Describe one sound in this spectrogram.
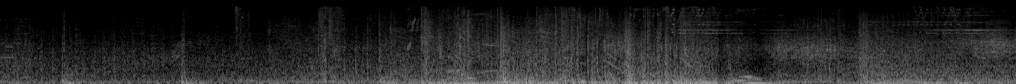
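Electric energy blasts zap and crackle.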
